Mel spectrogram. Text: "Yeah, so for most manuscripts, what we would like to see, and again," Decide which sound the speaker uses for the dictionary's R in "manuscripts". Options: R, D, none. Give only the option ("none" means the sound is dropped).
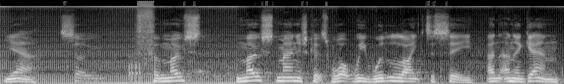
none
